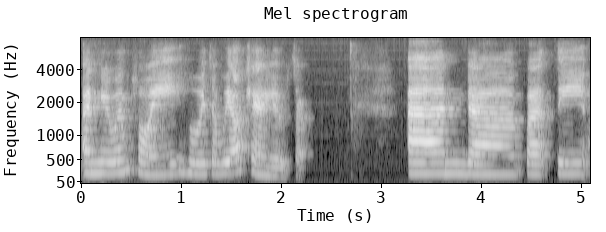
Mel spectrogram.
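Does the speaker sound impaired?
Yes: profound hearing loss; congenital, present from birth.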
